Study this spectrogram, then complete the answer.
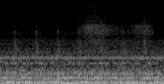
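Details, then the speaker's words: Vevor diesel heater installed in a Fiat Ducato camper van, accelerating to full power (position 1) after a 2–3 minute startup with the pump audible and exhaust smoking. A steady low hum and fan rush with no surging or knocking. Operation is normal. "Là, il accélère. Là, il accélère. Allez, je vais doner. Là, il est à fond. Position 1."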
